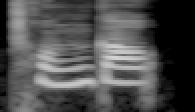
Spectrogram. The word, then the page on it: 崇高: chóng gāo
